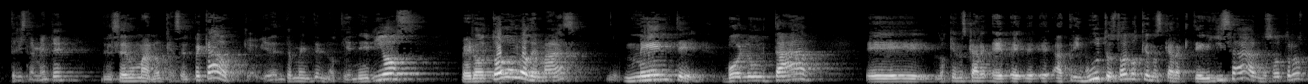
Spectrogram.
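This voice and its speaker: Guy preaching, chatty sermon w/ lots of "eh", kinda high voice, roomy echo. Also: a little mellow. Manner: conversational, with fillers and emphatic rises. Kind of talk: sermon teaching. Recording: echoey room.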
